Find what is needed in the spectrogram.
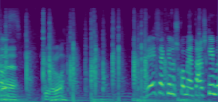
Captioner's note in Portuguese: palmas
